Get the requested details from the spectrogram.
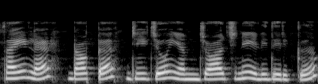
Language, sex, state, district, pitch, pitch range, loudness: Tamil, female, Tamil Nadu, Nilgiris, 255 Hz, 245-275 Hz, -14 LUFS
